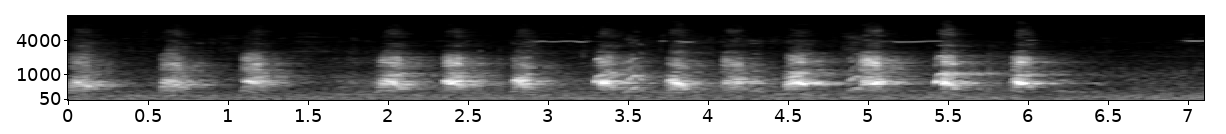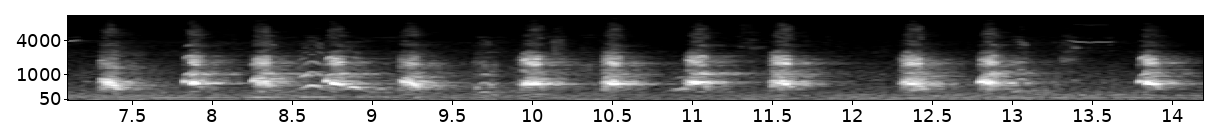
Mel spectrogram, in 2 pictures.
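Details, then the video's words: Dog barking the whole day when children or strange dogs pass, here a long steady series of sharp barks roughly two per second, with one brief pause midway and a faint thin whistle-like tone at times. "Собака лает целый день!"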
